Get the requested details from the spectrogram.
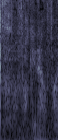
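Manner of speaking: soft, exasperated whisper.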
